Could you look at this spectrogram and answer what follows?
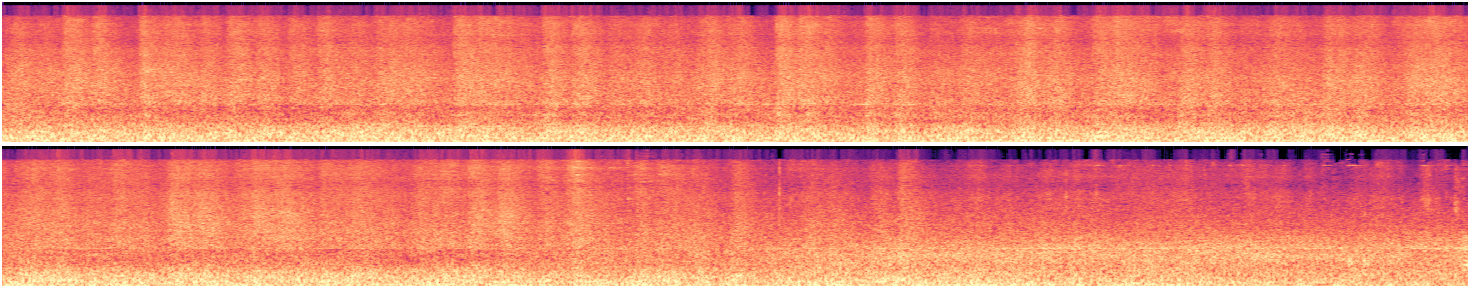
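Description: A train rumbles past continuously in Manhattan, New York City, loud and close, with a steady roar and faint rhythmic clatter throughout.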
